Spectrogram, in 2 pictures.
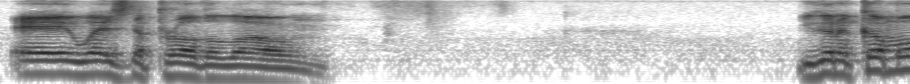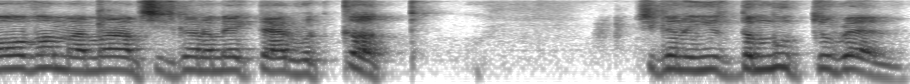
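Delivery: high, hammed-up Italian-American accent; mock someone overdoing an Italian-American accent on food words; fake Italian-American accent. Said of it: "They're not Italian at all".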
